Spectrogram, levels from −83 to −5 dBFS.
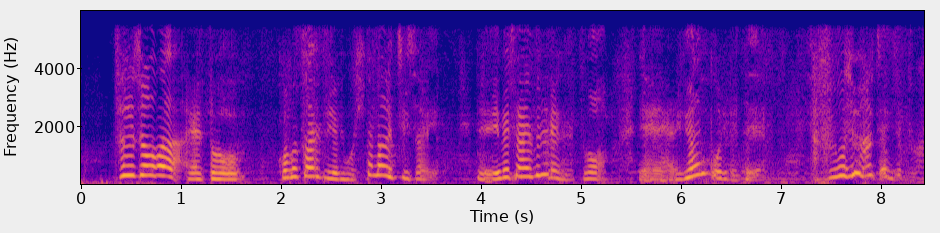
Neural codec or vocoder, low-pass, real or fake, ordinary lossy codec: codec, 16 kHz in and 24 kHz out, 0.6 kbps, FireRedTTS-2 codec; 5.4 kHz; fake; none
